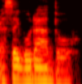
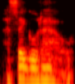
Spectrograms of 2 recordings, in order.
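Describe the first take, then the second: First: The d sound before the final vowel is pronounced. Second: The d sound before the final vowel is dropped. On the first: "You don't hear asegurado" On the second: "that D just kind of goes away"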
